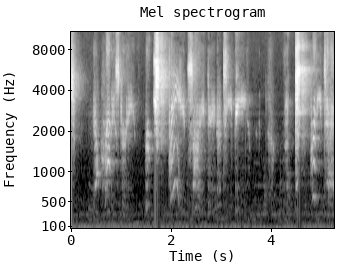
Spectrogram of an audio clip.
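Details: Talking male pet budgie (parakeet) delivering partial movie and TV quotes plus garbled babble: a fast stream of scratchy, word-like phrases punctuated by sharp high squeaks, over a faint constant low drone.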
